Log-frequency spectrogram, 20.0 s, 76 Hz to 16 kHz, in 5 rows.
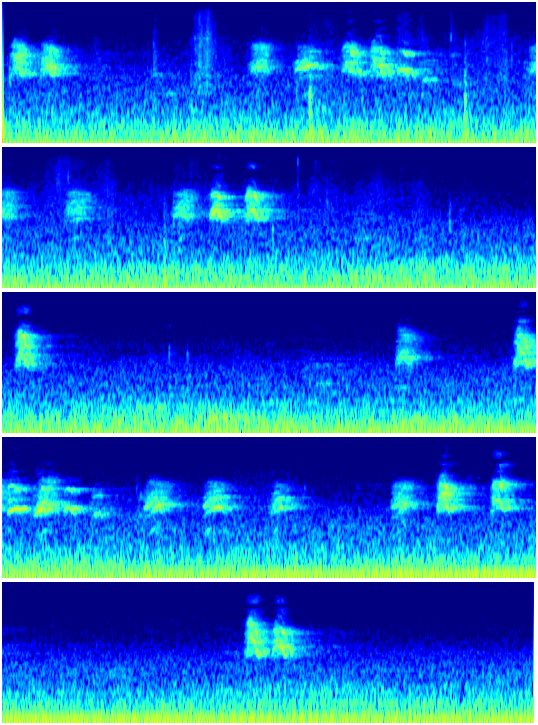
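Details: Dogs barking at night on May 30, 2010, around 11:02 pm, heard from a living room; sharp barks come in irregular bursts of singles, doubles and quick triples over a steady low hum.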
